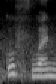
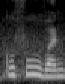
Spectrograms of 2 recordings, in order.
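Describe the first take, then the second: First: The f is said with no vowel after it. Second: The f is followed by a short u vowel. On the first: The speaker calls it wrong. "यहाँ पे कुफ वन नहीं पढ़ना" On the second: The speaker calls it right. "कुफू वन पढ़ना है"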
